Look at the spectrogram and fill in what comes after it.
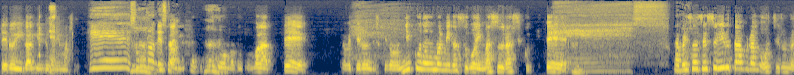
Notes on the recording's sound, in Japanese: Zoom収録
